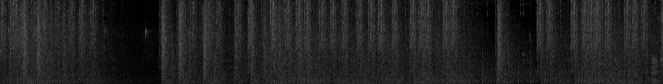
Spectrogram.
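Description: Rapid bursts of automatic gunfire crackle in the survival game Rust during a raid, a nearly continuous stream of shots with a short pause, then more volleys and single cracks.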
